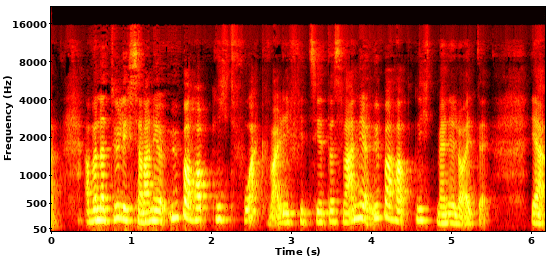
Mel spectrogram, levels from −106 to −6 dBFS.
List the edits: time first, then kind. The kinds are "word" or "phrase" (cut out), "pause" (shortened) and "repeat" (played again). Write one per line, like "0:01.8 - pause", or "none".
0:01.1 - phrase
